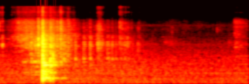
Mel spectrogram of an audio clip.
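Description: A metal basin set down on a concrete floor: one sharp clank about half a second in that rings briefly, followed by faint rustling of soil.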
